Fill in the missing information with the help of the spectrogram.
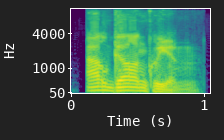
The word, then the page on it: Algonquian: British English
